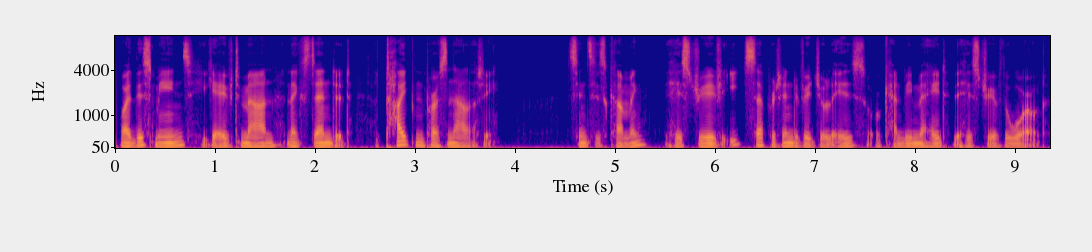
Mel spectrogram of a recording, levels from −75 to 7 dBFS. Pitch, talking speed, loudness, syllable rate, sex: 95 Hz, 200 wpm, -21 LUFS, 6.1 syllables/s, male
